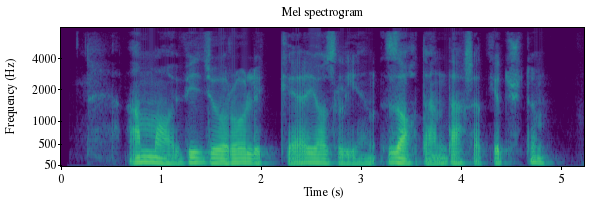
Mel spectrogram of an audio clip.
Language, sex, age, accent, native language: Uzbek, male, 25-34, Toshkent shahri, Uzbek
